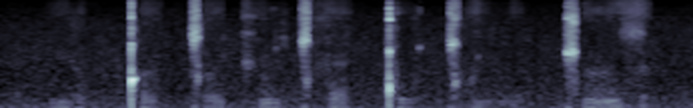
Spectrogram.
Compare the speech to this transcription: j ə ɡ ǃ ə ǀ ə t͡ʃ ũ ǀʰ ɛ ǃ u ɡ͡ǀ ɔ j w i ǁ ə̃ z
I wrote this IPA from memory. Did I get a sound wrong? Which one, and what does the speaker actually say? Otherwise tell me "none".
none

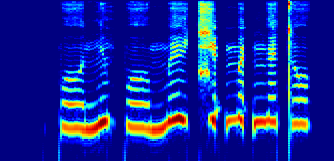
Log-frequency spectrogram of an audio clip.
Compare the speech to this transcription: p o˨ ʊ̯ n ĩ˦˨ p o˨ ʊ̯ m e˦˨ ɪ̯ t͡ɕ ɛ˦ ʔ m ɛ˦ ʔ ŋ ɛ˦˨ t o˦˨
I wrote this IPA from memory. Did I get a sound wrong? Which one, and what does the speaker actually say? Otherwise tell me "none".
none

